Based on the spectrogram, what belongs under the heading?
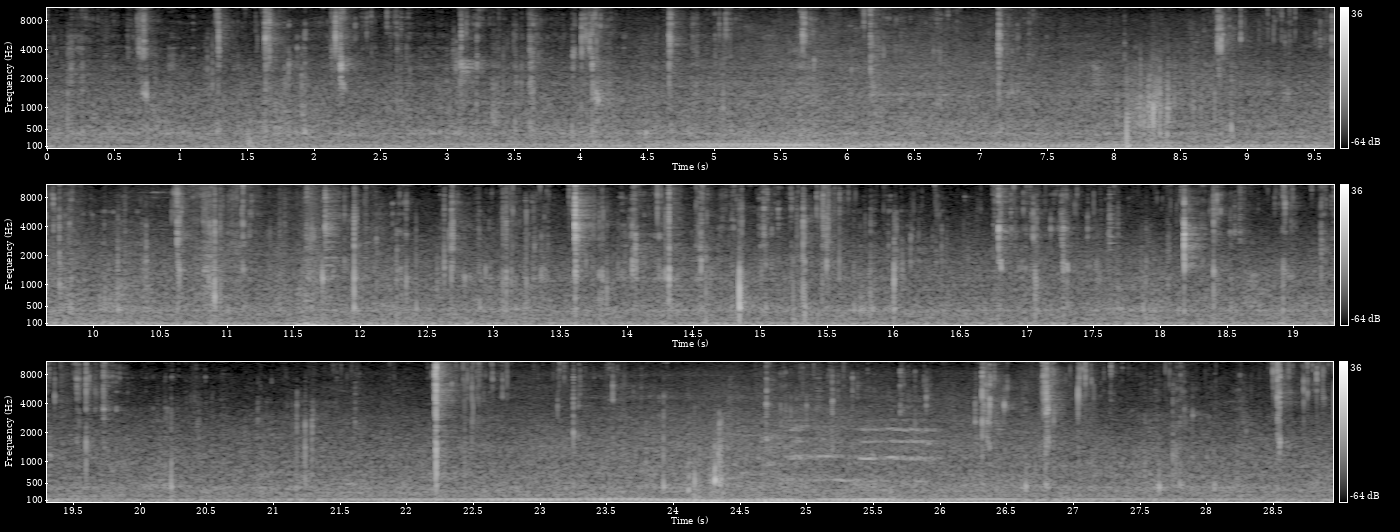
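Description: Close-miked chewing of rice and hilsa fish eaten by hand, with many small wet clicks and lip smacks throughout.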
